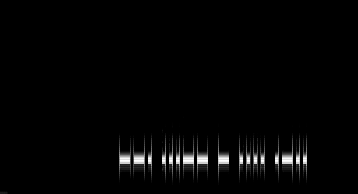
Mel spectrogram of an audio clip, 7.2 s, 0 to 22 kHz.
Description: Morse code, heard as a keyed tone, about 17 wpm, 700 Hz. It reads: G3THL
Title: DXCC-100 Call Signs - 5 Characters - 17wpm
